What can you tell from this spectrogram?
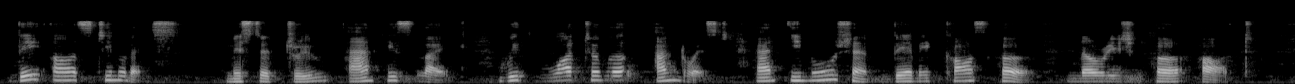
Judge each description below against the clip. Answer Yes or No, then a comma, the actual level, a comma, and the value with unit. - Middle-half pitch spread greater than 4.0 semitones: Yes, wide, 5.6 semitones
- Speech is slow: Yes, slow, 95 wpm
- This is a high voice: No, medium, 160 Hz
